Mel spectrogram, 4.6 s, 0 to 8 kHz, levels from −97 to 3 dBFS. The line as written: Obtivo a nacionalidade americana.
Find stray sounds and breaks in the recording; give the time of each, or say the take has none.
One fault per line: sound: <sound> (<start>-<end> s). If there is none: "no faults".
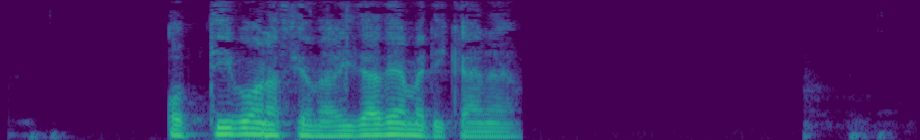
no faults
